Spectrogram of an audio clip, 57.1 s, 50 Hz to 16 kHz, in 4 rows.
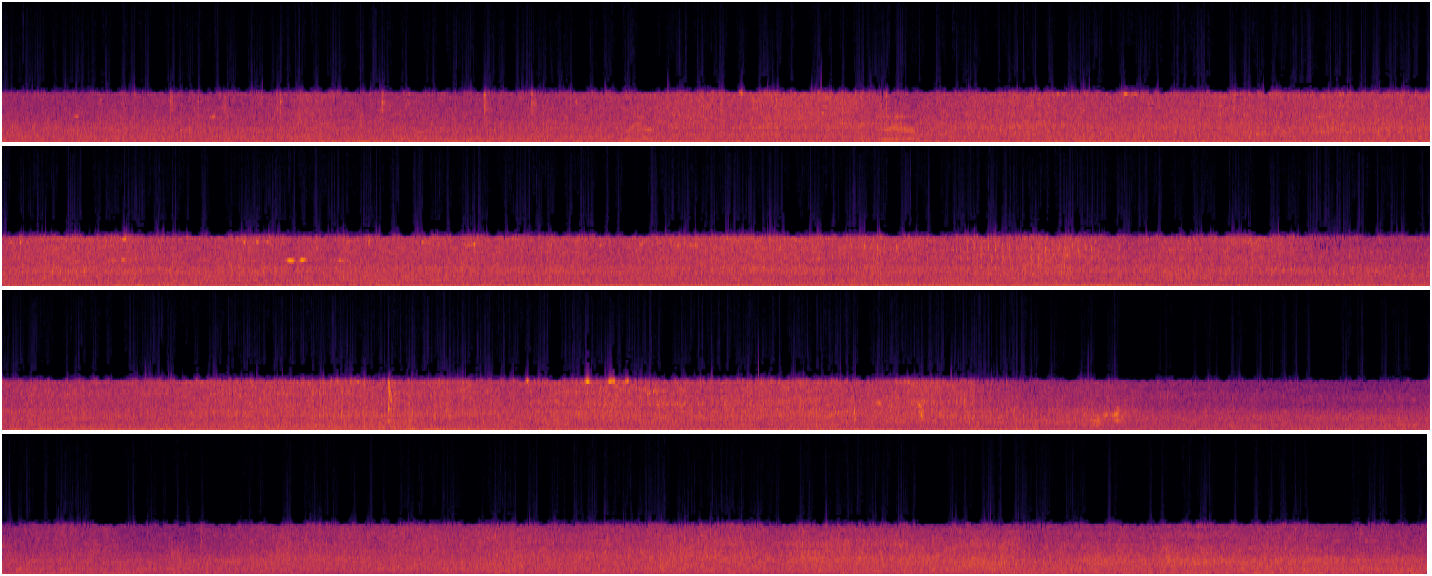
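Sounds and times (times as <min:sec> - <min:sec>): motorcycle engines rumbling: 0:00.0 - 0:57.0.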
